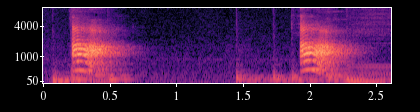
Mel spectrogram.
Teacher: The last one is the fourth tone. It's a high falling tone. Your sound should be from the top to the bottom, short but powerful.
